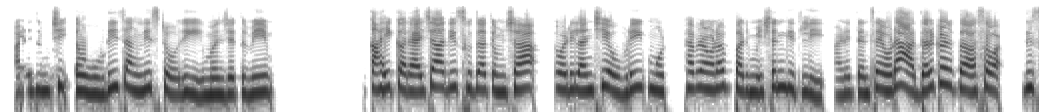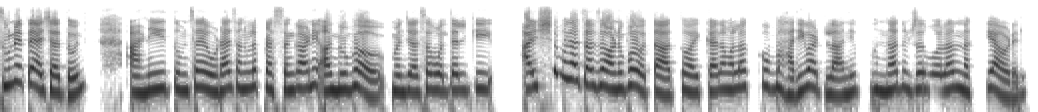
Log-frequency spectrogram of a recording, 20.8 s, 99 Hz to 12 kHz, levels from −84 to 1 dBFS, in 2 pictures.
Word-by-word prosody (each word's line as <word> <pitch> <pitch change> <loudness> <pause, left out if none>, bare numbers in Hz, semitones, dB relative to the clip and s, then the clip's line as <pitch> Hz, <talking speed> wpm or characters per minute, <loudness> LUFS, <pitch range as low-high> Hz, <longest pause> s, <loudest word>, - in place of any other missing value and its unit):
आणि 230 +2 -6
तुमची 250 +4 0
एवढी 240 +3 +3
चांगली 275 -3 +1
स्टोरी 225 -5 -1
म्हणजे 215 +1 +2
तुम्ही, 225 +1 +1 1.0
काही 260 0 +2
करायच्या 250 +1 +2
आधी 285 0 0
सुद्धा 270 -1 -1
तुमच्या 260 +2 +2 0.3
वडिलांची 255 +2 +1
एवढी 255 +2 +1
मोठ्या 265 +1 -1
प्रमाणावर 275 0 +1
परमिशन 245 +3 +1
घेतली 235 -7 -1
आणि 210 +2 -4
त्यांचा 225 +3 +1
एवढा 260 +4 +3
आदर 250 +2 +2
करतो 310 -5 +2
असं 275 +4 +1
वा 245 - +1 0.3
दिसून 310 +4 +2
येतं 360 -2 +1
याच्यातून 235 -3 +1 0.5
आणि 250 +4 +2
तुमचा 265 +2 +1
एवढा 255 0 +2
चांगला 280 0 0
प्रसंग 260 -1 -1
आणि 275 +3 +1
अनुभव 255 -6 +2
म्हणजे 245 -1 0
असं 235 +3 -2
बोलता 255 0 -1
येईल 250 0 -4
की 275 0 -3 0.4
आयुष्यभराचा 380 - +1
जो 310 - +3
अनुभव 270 +3 +2
होता 235 -4 0
तो 255 -2 +1
ऐकायला 240 +2 -1
मला 265 +2 0
खूप 300 -5 -4
भारी 230 -2 0
वाटला 245 -8 0
आणि 215 +3 -1
पुन्हा 255 0 +1
तुमच्या 270 -1 -2
बरोबर 255 -1 -4
बोलायला 270 +3 0
नक्की 280 +4 -6
आवडेल. 215 -5 -2
255 Hz, 165 wpm, -22 LUFS, 235-275 Hz, 1.0 s, एवढी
